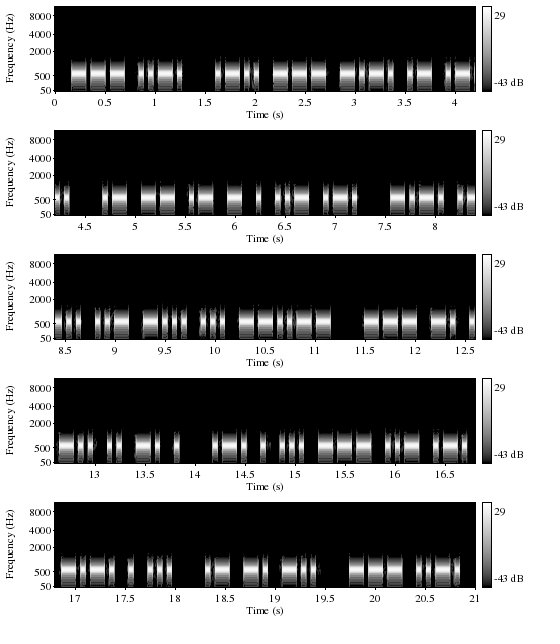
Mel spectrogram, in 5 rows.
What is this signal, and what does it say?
Morse code, heard as a keyed tone, about 25 wpm, 600 Hz. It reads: OF LOCAL AMATEUR CLUBS, ONLINE RESOURCES AND OF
